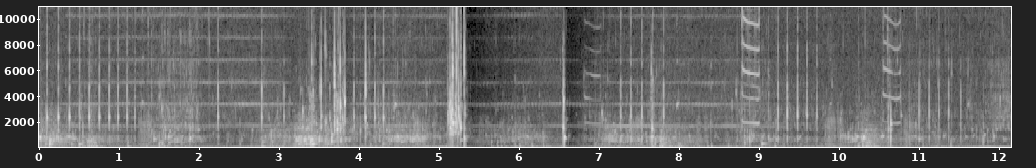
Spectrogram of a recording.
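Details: Wild dolphins heard underwater during a swim on a sunny 12 November 2014, water at 25°C: rapid buzzing click trains and short, high, upward-sweeping whistles over gurgling water and bubble noise.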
